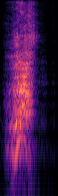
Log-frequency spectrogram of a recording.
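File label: Throw Grenade Male, en; Battle; Corpus Venus; Warframe; CorpusVenusMaleB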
